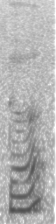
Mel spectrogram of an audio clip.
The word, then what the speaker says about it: the: द short form में है, दी long form में है। दी लॉन्ग फॉर्म में तब प्रोनाउंस होगा अगर ये वॉवल से पहले इस्तेमाल किया जाएगा। दी अम्ब्रेला, ठीक है।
